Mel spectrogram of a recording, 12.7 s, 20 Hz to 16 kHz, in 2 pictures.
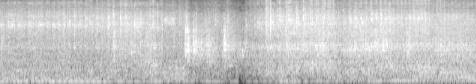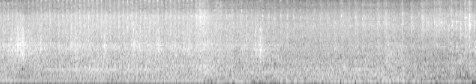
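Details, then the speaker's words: Abandoned 1977 GMC Jimmy revived after sitting: engine runs steadily under a harsh, constant grinding rattle that seems to come from in front of the transfer case; truck won't move in gear, noise absent in reverse. "i still hear noise do it again i still hear noise and it kind of sounds like it's in front of the transfer case [Music] it didn't really seem like it was on the move yeah"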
